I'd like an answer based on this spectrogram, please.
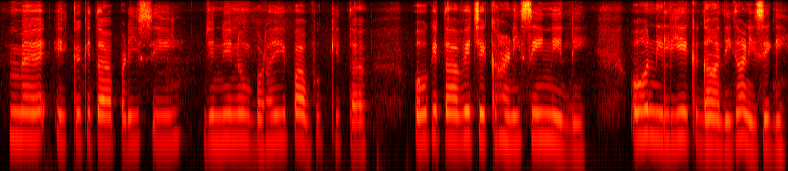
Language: Punjabi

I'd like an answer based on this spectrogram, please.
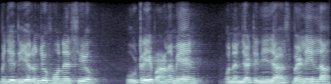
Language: Sindhi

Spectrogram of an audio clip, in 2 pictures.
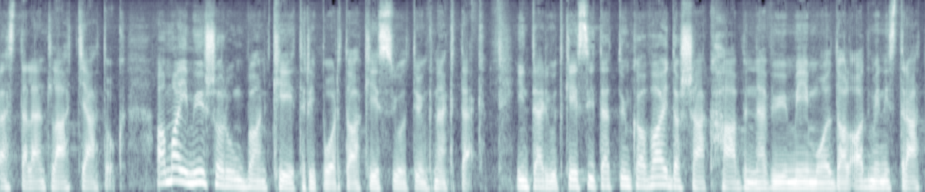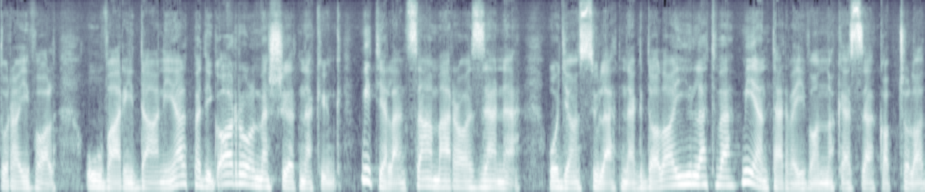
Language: Hungarian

